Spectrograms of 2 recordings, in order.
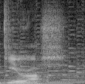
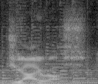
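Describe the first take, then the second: First: The word is said the Greek way. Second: The word is said the English way. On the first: The speaker calls it right. "That's gyros" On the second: The speaker calls it wrong. "not gyros"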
